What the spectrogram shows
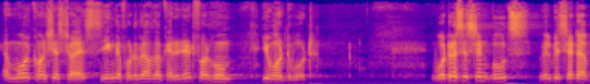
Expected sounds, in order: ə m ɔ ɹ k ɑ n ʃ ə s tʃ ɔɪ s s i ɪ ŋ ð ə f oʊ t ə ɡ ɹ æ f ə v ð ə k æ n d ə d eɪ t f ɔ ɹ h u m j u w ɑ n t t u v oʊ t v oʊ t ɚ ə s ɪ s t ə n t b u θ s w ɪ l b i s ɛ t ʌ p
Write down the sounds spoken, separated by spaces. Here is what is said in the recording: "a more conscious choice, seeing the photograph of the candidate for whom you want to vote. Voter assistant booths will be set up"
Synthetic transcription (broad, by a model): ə m ɔ ɹ k ɑ n ʃ ə s tʃ ɔɪ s s i ɪ ŋ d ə f oʊ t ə ɡ ɹ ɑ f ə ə k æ n d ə d eɪ t f ɔ ɹ h u m j u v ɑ n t t u v oʊ t v oʊ t ɚ ə s ɪ s t ə n t b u t s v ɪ l b i s ɛ t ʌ p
